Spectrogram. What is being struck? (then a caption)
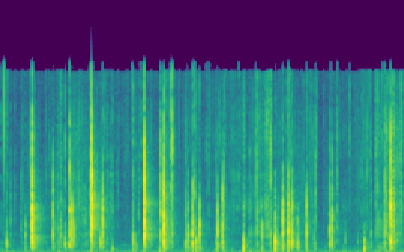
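Paper-foil laminated soup sachet with dry powder. A single small, flat, red paper-and-foil laminated instant soup sachet with printed instructions, filled with dry powder, is held in both hands and squeezed and crinkled with fingertips and long white nails. It gives a quiet, rapid series of sharp, dry crackles and crinkles, bright and high with almost no low end, each snapping off instantly.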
